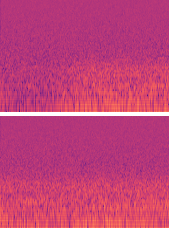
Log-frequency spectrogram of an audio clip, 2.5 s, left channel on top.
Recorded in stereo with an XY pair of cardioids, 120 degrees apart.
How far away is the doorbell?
I don't hear a doorbell.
